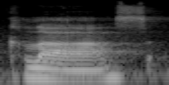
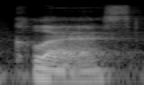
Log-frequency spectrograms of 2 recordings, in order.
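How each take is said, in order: First: Class as clahss, long ah; Southern British class; British broad A. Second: Class with the flat a of cat; American flat A. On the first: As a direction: open the vowel of class to ah. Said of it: "Southern Standard British English". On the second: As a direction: keep class short and front. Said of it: "in General American English would be pronounced". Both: Shown as a demonstration.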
